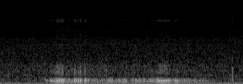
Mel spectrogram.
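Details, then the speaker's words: The recorder's brother, who denies snoring, recorded asleep at 11:44 pm: two low, rough, rattling snores about a second apart with faint room noise; ordinary snoring. "estos son los ronquidos de mi hermano quise grabarlo porque él dice odesia que no roncaba y la prueba está aquí"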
